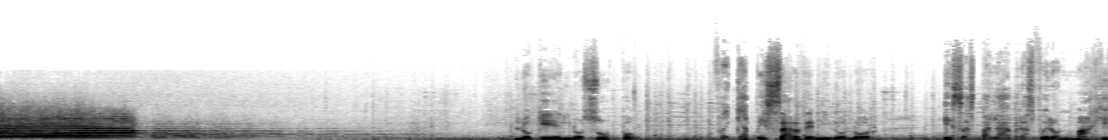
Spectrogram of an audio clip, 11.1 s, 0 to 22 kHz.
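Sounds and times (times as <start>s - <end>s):
departing train horn blast: 0.0s - 4.2s
speech: 5.2s - 11.0s.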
